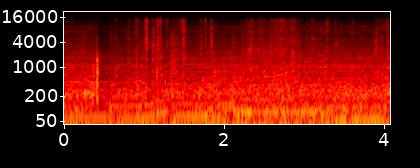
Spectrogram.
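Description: A knife clicking and scraping against a plastic cutting board and a ceramic bowl as chopped tomatoes are pushed off the board. Under it runs a steady low rumble, which is the loudest sound throughout.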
